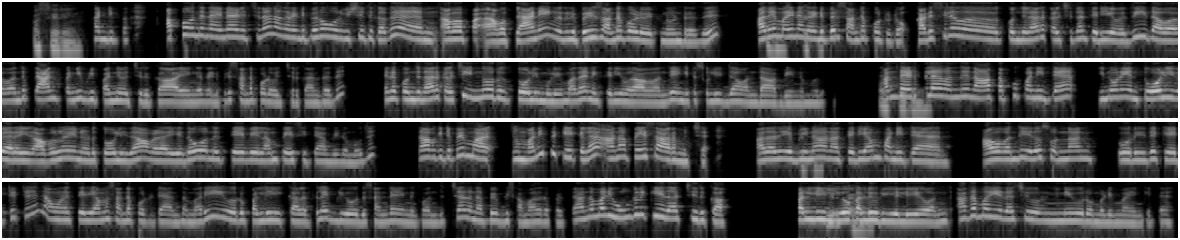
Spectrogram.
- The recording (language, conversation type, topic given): Tamil, podcast, சண்டை முடிந்த பிறகு உரையாடலை எப்படி தொடங்குவது?
- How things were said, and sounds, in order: other background noise; laughing while speaking: "அ சரி"; other noise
